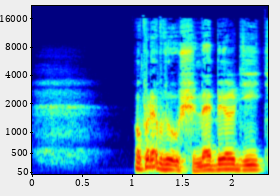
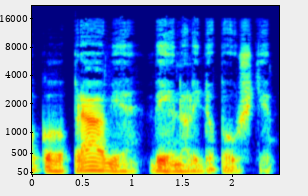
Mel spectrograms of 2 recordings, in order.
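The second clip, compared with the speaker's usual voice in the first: ordinary delivery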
